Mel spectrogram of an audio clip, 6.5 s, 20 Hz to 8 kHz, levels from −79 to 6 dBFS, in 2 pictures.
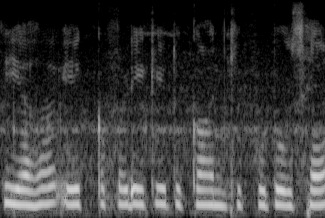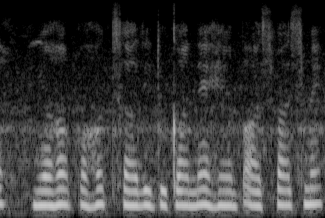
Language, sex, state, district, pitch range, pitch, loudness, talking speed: Hindi, female, Rajasthan, Bikaner, 195-210 Hz, 205 Hz, -16 LUFS, 150 wpm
